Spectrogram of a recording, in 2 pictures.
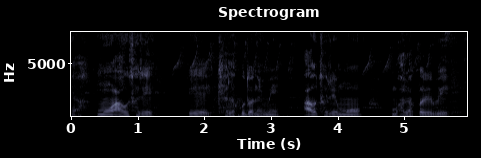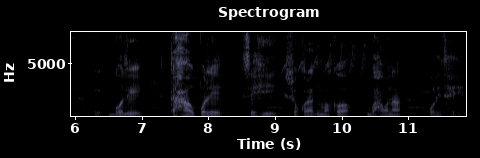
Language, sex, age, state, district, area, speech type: Odia, male, 18-30, Odisha, Balangir, urban, spontaneous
